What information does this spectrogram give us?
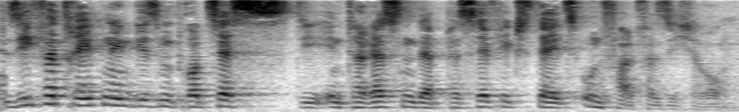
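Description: An actor playing a formal, probing defence lawyer questioning in court in a German radio play, with measured phrasing. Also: male voice, on the high side, lively intonation, loud music behind the voice, lightly acted.

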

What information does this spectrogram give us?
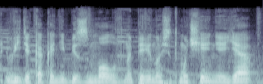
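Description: Guy reading a funny audiobook, mid pitch, wry and theatrical w/ pauses, some music under it. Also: flat delivery. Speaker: audiobook narrator. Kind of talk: expressive scripted narration of a humorous story.

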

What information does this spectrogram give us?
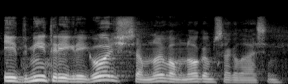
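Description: Actor as animated, polite young man. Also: mid-range voice, normal speed, lightly acted. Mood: polite, earnest. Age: young adult. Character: polite, eager young male engineer guest. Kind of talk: Soviet radio drama acting.

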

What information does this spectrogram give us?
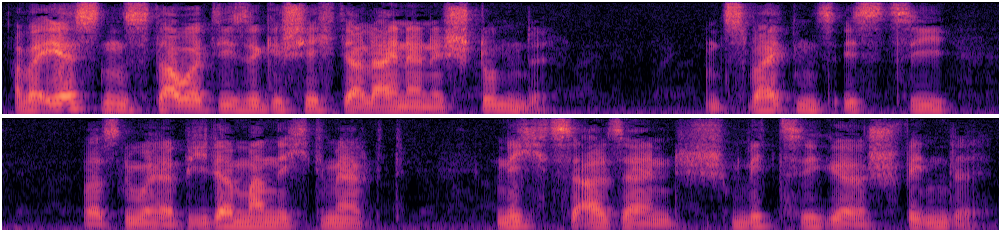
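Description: Mellow, measured male radio narrator. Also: medium pitch. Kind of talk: scripted narration addressed to listeners. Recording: muffled old radio recording.

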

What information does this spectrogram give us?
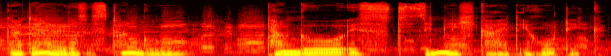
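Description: An actress playing an intense, probing female journalist in a radio drama, speaking in deliberate, clipped, analytical phrases. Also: a bass voice, expressive, gravelly, mellow, faint music behind, exaggerated voice. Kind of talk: German radio drama acting.

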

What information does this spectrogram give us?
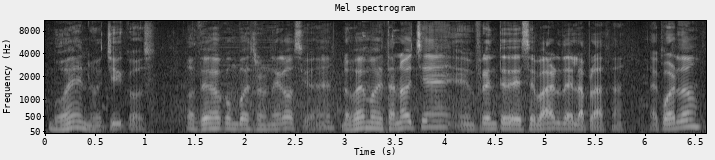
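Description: Un hombre interpretando a un vecino callejero, cínico y campechano, de voz rasposa, en una ficción sonora. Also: male voice, fairly high pitch, moderate pace. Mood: chummy. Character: street-wise, cynical local man, chummy. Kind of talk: audio drama acting. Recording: noisy outdoor street soundscape behind.

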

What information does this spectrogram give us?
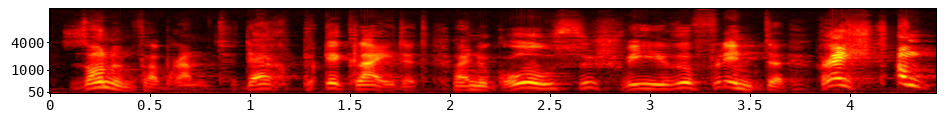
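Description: Cocky scheming manservant, theatrical and boastful, very lively melody, classic radio drama. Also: male voice, on the high side, slow, exaggerated voice. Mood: mock military bluster. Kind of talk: classic German radio play acting.

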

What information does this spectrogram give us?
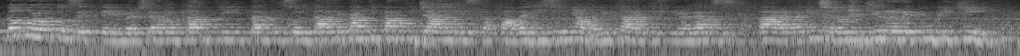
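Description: A woman's voice: on the high side, fairly even intonation, quick pace, hardly any pauses, natural voice. An actress playing an elderly Milanese former partisan woman in a theatrical monologue, nostalgic, earthy and rambling, in colloquial speech. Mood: urgent, grieving. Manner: colloquial, rambling, repeating herself. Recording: echoey theatre, distant mic, faint noise.

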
